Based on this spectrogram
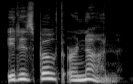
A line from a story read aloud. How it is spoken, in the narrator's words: said he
